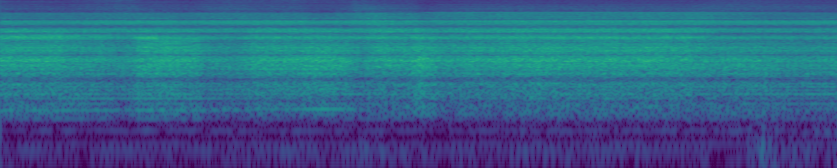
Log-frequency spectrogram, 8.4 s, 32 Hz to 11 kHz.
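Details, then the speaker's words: Ross RE-1207 radio on the bench after re-cap and repair, tuning AM around five o'clock: steady hiss and crackle with a faint unidentifiable station; weak AM reception, mostly static between stations. "definitely another station though it's uh five o'clock so i don't think it's really late enough for skip to be rolling in pick up a hand up stations there but i can't tell what it is"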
